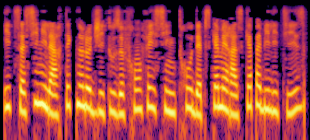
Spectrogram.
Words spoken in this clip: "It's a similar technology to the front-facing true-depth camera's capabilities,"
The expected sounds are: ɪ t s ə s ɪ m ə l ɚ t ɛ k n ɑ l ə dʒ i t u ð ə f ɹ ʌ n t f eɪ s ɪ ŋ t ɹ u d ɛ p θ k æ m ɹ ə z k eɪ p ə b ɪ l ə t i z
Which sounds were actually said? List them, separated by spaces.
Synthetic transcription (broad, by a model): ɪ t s ə s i m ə l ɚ t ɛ k n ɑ l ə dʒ i t u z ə f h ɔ f eɪ s ɪ ŋ t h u d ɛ p s k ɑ m ɹ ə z k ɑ p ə b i l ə t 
